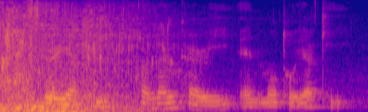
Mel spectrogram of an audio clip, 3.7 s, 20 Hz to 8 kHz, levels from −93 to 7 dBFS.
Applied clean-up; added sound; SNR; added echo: none; Gurgling; -3 dB; none.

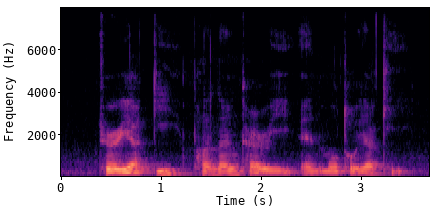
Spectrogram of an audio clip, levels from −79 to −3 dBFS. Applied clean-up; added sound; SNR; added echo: none; none; none; none.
